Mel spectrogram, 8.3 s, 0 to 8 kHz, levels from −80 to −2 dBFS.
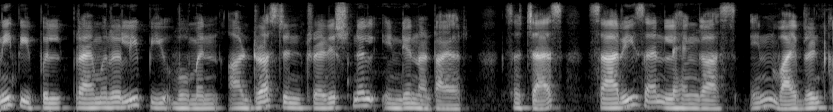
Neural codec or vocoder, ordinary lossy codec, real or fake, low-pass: none; none; real; 7.2 kHz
